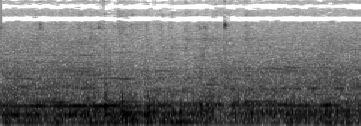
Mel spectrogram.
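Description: Side-by-side UTV running while it drives over sand: a steady engine and drivetrain drone over a rough low rumble, with wind noise.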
